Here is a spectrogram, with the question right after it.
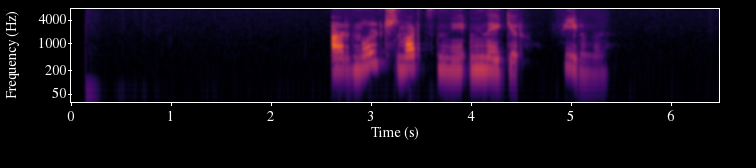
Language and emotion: Russian, neutral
